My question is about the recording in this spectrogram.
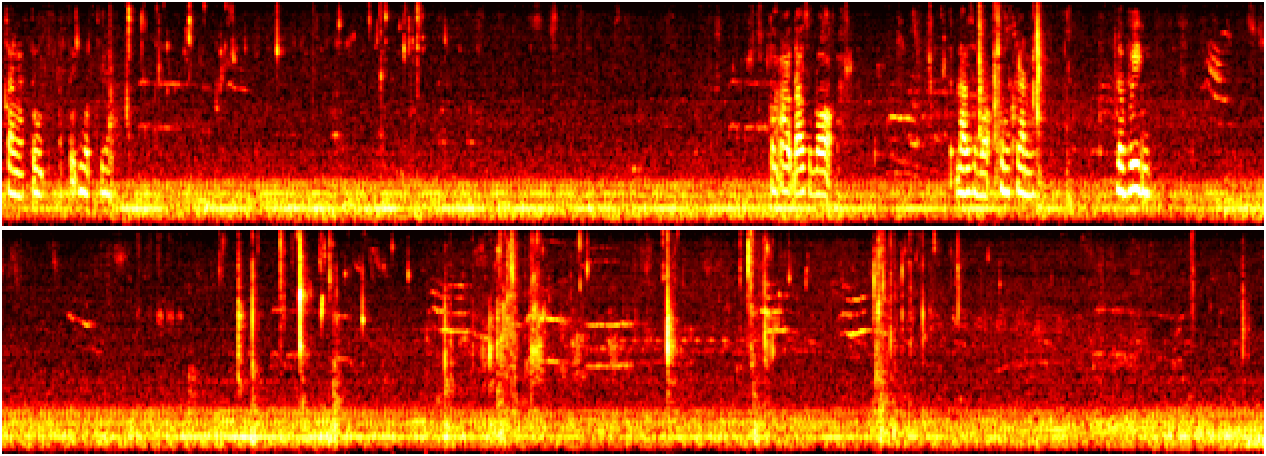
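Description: Knife cutting aloe vera leaves and the pieces dropping into a bowl of water, heard as scattered small clicks and drips over a steady low hum. A short laugh comes about seven seconds in.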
